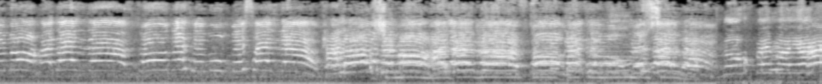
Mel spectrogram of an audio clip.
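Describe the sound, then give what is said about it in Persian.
Protesters in Tabriz chant together over teacher hiring exam rules that weigh marital status and number of children. The loud crowd voices rise and fall in a steady rhythm over a continuous low hum, staying dense from start to finish. “این صدای معترضان در تبریز بود.”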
